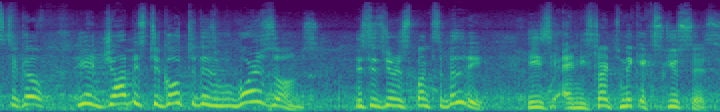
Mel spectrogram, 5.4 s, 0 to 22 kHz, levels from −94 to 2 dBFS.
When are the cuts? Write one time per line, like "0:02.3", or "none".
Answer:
none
